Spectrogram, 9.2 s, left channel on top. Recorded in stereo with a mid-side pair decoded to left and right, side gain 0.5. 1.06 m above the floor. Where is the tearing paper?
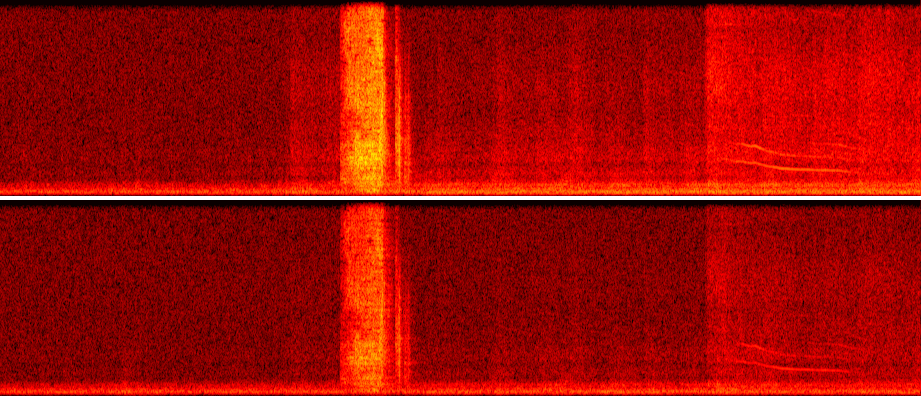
45° left, 1.1 m.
